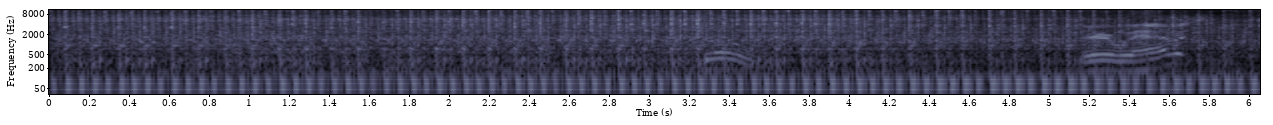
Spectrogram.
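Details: Polaris Sportsman 700 twin EFI, first start after a fuel pump replacement with a fully charged battery: strong, regular low thumping at a steady idle, about four beats a second, no stumbles or knocks. Runs again; normal idle.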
